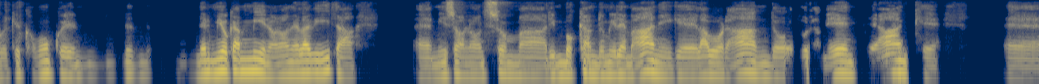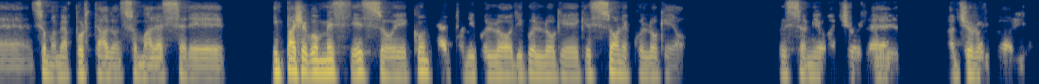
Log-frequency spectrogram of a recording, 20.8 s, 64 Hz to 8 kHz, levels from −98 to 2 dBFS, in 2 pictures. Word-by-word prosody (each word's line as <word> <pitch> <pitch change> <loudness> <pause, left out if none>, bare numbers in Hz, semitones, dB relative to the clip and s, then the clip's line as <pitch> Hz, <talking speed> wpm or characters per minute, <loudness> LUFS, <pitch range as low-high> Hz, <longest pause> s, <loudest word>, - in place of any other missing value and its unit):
perché 100 +3 -8
comunque, 110 -2 -3
mh - - -9 0.4
mh 115 - -7
mh 110 0 -13
mh, - - -17 0.5
nel 120 +2 +2
mio 135 +2 +6
cammino, 130 -6 +3
no, 110 +2 -1
nella 120 +1 +5
vita, 125 -5 0 0.6
ehm, 100 -1 -6
mi 110 +1 -3
sono, 105 -2 -1
insomma, 105 -1 -1
rimboccandomi 110 +1 -1
le 110 -1 +3
maniche, 100 -2 +2
lavorando 105 0 +1
duramente 110 +1 -1
anche, 120 -4 +1 0.6
ehm, 90 -2 -9
insomma, 95 +3 -2
mi 105 - -2
ha 100 - -5
portato, 105 -2 -1
insomma, 100 0 -2
ad 95 - 0
essere 95 -2 -2 0.4
in 130 -2 +2
pace 135 +2 +9
con 130 0 +6
me 130 +1 +7
stesso 115 -4 +1
e 100 0 -3
contento 125 -1 -2
di 105 0 -5
quello 105 0 -1
di 110 +1 -6
quello 110 -2 -2
che 100 -1 -5
che 110 +2 -7
sono 110 +1 +3
e 105 - -11
quello 105 -1 -6
che - - -14
ho. - - -17 0.9
Questo - - -2
è - - -5
il - - -8
mio 100 0 -4
maggior - - -7 0.9
maggior 105 +1 -1
orgoglio. 100 +1 -9
105 Hz, 160 wpm, -24 LUFS, 100-115 Hz, 0.9 s, pace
